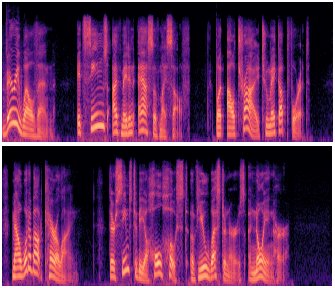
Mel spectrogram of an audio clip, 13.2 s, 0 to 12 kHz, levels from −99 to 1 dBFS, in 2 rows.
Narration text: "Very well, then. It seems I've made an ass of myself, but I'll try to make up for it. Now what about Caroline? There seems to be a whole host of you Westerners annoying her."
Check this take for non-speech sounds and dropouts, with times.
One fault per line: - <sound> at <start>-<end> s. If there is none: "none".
none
